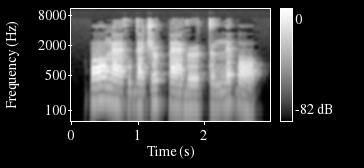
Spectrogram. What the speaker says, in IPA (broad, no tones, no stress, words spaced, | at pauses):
pɔː ŋæːxuɡæ t͡ʃə˞ pːæːɡə˞ tːə˞nːɛ ɓɔ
